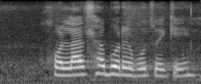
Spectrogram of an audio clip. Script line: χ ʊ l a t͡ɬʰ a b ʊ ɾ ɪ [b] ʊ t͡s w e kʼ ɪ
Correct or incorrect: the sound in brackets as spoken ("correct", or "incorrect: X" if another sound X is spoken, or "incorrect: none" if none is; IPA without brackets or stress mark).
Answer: correct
